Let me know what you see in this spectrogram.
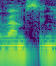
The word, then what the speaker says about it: Ramson: Yeah, Ramson.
